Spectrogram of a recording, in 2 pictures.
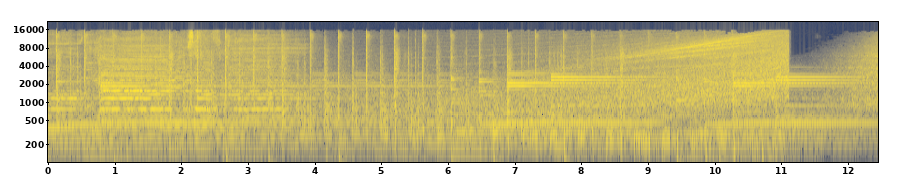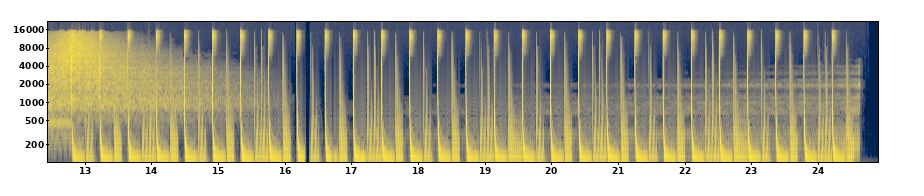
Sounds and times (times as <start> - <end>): Trance music: 0.0 - 15.9.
